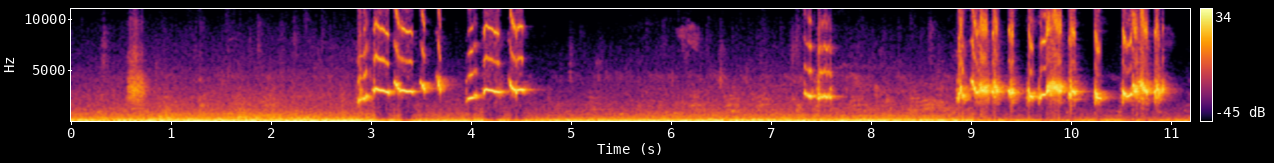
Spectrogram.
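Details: Orange-headed thrush of the anis bata type, singing lively kabel konslet song: separated bursts of fast warbled whistles and a single short note, over a steady low rumbling hum.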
